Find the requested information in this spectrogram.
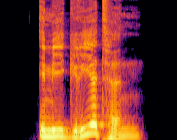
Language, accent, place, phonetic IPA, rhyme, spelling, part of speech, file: German, Germany, Berlin, [ɪmiˈɡʁiːɐ̯tn̩], -iːɐ̯tn̩, immigrierten, adjective / verb, De-immigrierten.ogg
- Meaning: inflection of immigrieren: 1. first/third-person plural preterite 2. first/third-person plural subjunctive II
